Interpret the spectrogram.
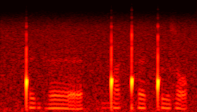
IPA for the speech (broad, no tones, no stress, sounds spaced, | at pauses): ǃ e ɡʱ ɛː | ŋ͡ǃ a ǃʰ ɛ ǃ ɯ z ɔ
